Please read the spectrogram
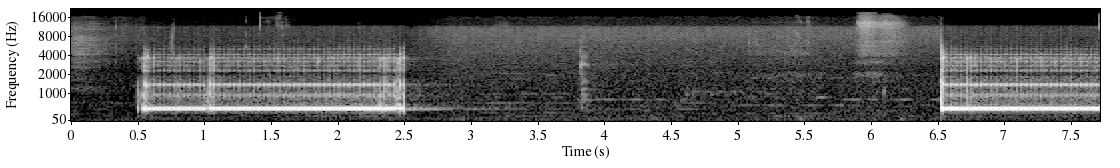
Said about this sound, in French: On va l'appeler. On devrait entendre. On entend un petit peu le téléphone en arrière.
